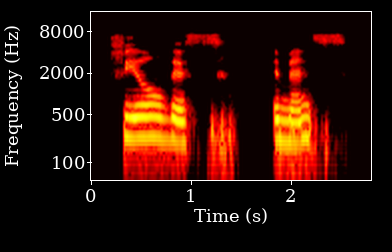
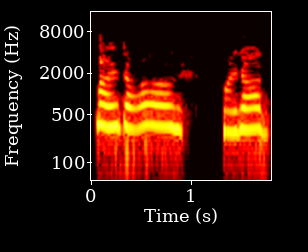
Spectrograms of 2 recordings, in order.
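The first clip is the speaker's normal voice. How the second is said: amazed; 8 semitones higher, 6 dB louder, slower than usual. Retold or imitated. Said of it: "And I was like".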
